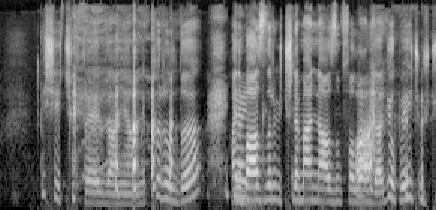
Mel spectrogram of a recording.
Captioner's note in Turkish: kahkaha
